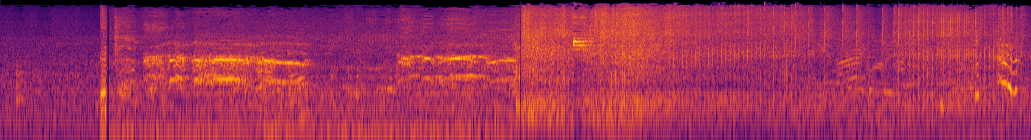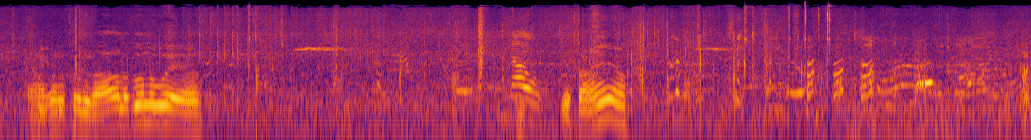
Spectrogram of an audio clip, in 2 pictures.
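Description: A young woman talks loudly and playfully close by.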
